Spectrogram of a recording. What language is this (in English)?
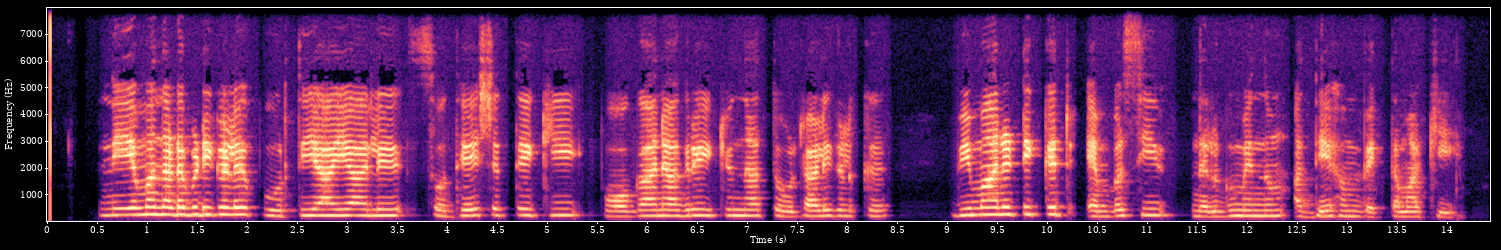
Malayalam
